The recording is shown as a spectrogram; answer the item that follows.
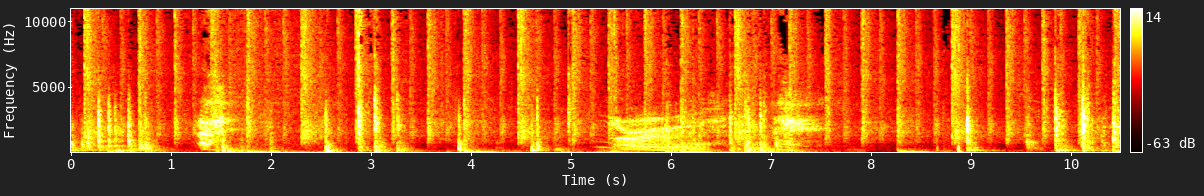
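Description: Repeated thuds and knocks of a mud motor and gear being handled against an aluminium jon boat hull in a pickup bed, over music.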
